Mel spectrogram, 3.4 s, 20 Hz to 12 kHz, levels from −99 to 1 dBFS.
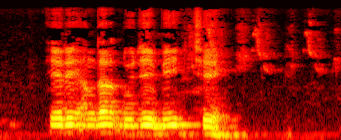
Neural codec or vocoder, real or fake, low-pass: none; real; 9.9 kHz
